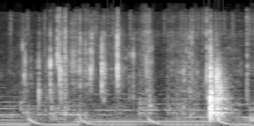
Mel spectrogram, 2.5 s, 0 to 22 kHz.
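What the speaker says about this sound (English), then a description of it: "We need to open up packaging" Crinkly plastic packaging being torn and opened around a Traxxas TRX4 overdrive gear set, a run of close, irregular crackles and snaps ending in one sharper rip, with no talk.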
